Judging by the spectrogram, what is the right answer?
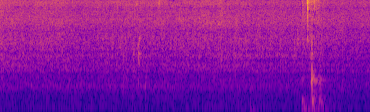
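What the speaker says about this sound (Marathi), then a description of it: "आणि ग्रेव्ही छानपैकी आपण फ्राय करणार आहोत" Rajma gravy fries quietly in a pan, a soft steady sizzle with a sharp clatter of a utensil near the end.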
